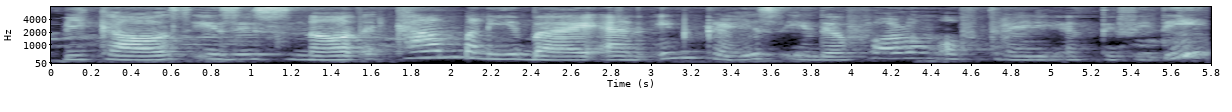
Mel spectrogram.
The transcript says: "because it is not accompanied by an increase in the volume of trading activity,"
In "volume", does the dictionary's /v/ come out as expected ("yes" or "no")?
no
